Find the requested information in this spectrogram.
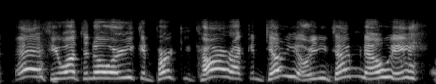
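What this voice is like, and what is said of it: Minnesotan attempting a Boston accent. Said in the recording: “That's like a Minnesota guy trying to do a Boston accent.”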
